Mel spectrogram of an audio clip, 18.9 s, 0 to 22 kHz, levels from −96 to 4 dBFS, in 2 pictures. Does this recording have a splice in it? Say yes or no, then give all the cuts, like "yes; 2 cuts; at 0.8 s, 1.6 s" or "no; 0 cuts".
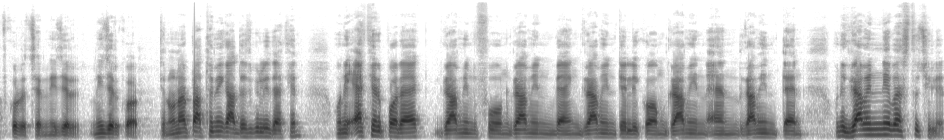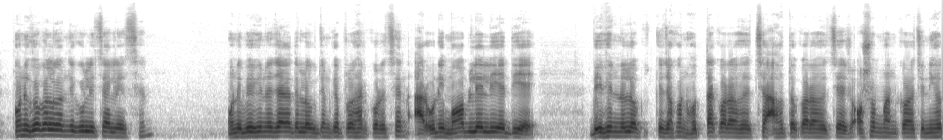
yes; 2 cuts; at 1.5 s, 9.5 s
